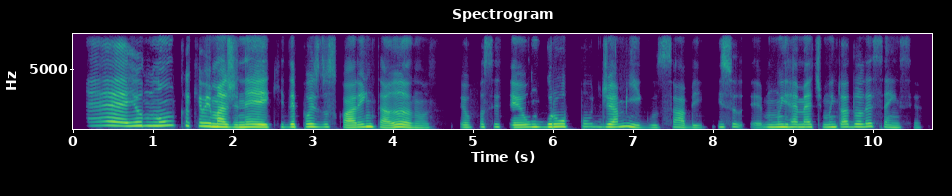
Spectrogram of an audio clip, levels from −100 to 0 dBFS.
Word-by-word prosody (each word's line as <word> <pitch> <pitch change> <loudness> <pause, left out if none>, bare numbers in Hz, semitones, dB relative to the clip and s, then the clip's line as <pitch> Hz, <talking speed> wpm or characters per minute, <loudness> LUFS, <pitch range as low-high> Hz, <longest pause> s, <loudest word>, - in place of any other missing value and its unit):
É, 315 -2 -1
eu 310 +1 +1
nunca 310 +2 -2
que 290 - -10
imaginei 215 -5 +5
que, 205 +1 -17
depois 220 +2 0
dos 215 +1 -10
40 200 +4 0
anos, 170 -4 0 0.4
eu 190 -1 -8
fosse 220 0 -10
ter 190 +1 -1
um 215 +2 0
grupo 235 +2 0
de 220 0 -2
amigos, 185 -8 -2
sabe? 170 -2 -11 0.2
Isso 215 +2 -10 0.3
me 205 +2 +1
remete 215 -1 -4
muito 215 +2 -2
à - - -1
adolescência. 215 -6 -7
215 Hz, 135 wpm, -22 LUFS, 195-235 Hz, 0.4 s, imaginei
